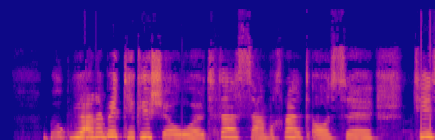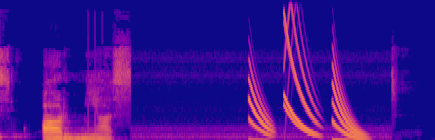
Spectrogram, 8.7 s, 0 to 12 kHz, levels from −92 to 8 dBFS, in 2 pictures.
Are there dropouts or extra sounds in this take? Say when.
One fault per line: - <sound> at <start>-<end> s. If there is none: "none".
- chirp at 6.8-8.1 s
